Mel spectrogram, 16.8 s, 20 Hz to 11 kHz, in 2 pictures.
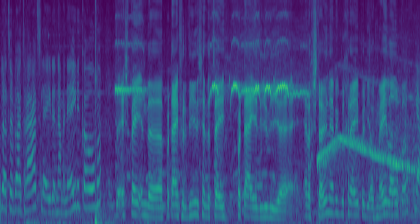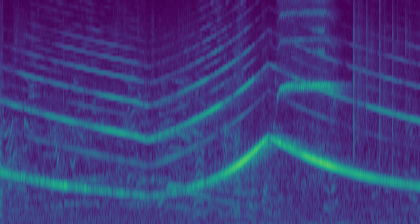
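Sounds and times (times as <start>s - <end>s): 
speech: 0.0s - 8.6s
electronic siren mounted on walkers wailing: 5.1s - 16.7s.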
